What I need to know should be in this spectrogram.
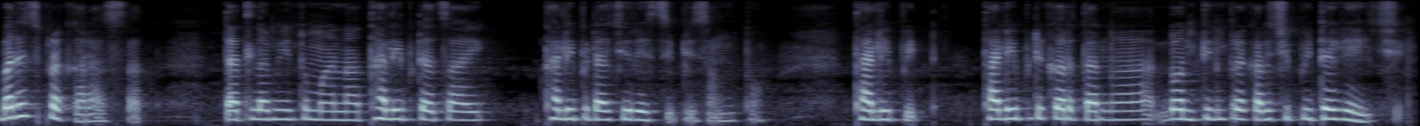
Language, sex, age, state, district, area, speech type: Marathi, female, 30-45, Maharashtra, Sangli, rural, spontaneous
